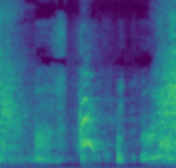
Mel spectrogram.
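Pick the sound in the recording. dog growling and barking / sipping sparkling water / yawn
dog growling and barking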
